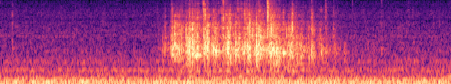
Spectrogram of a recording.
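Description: Brief crackly rustle of handling noise, lasting under a second, as a hand moves a paper take-out drink cup, over a faint steady low hum.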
